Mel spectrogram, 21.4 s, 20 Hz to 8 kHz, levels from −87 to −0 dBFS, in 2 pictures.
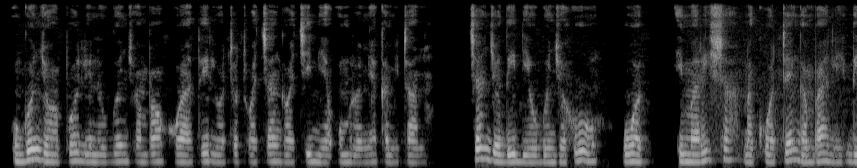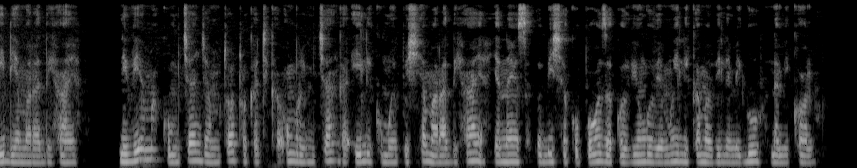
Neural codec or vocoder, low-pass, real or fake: none; 7.2 kHz; real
